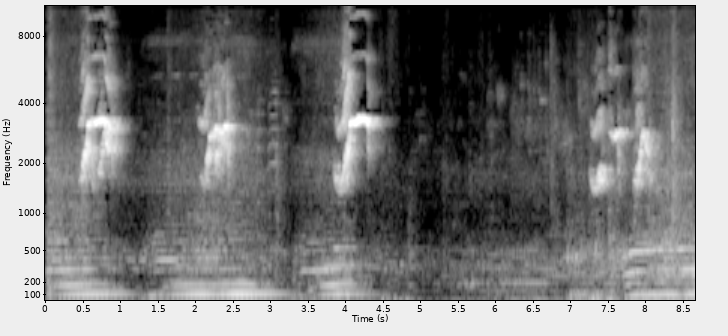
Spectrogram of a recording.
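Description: Cage birds calling: three loud, short chirping calls in the first half and more near the end, over a low droning hum that rises in pitch near the end.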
